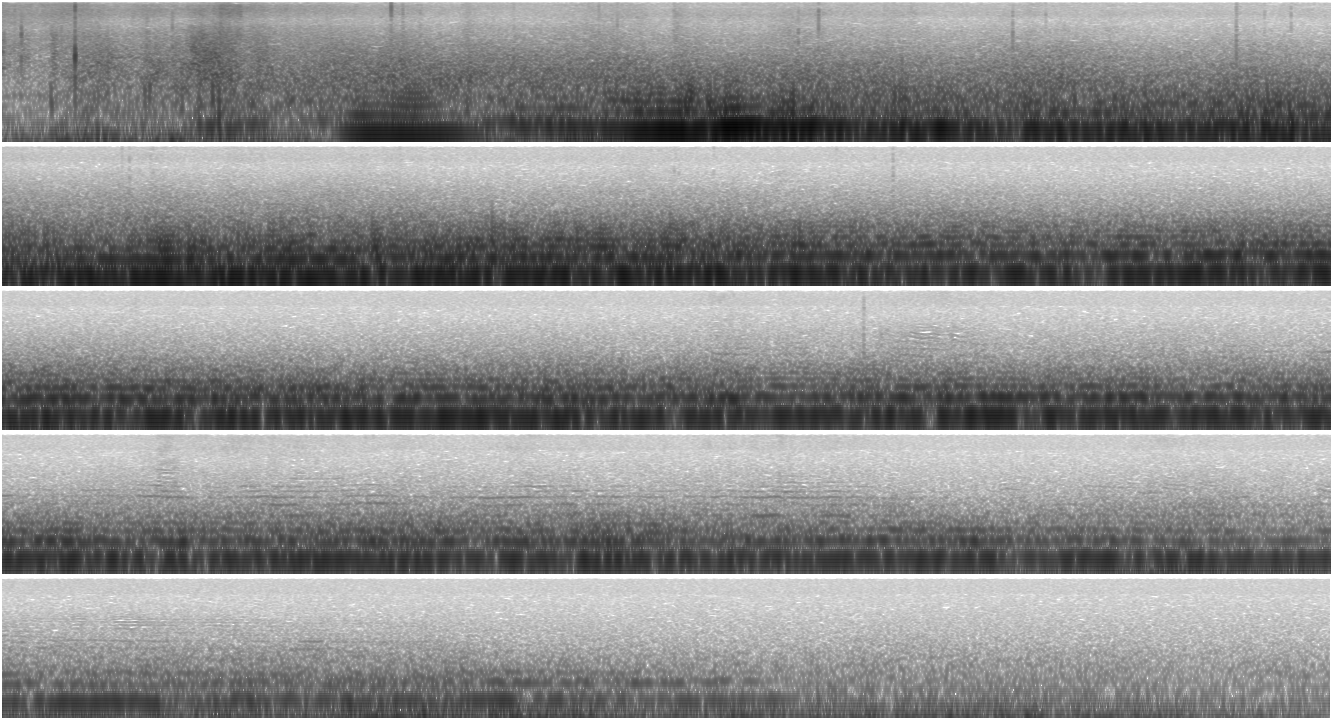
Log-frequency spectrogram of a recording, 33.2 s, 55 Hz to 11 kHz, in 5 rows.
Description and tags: KELSOT25 long quiet receeding slide
Booming sound created via an avalanche on Kelso Dunes.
